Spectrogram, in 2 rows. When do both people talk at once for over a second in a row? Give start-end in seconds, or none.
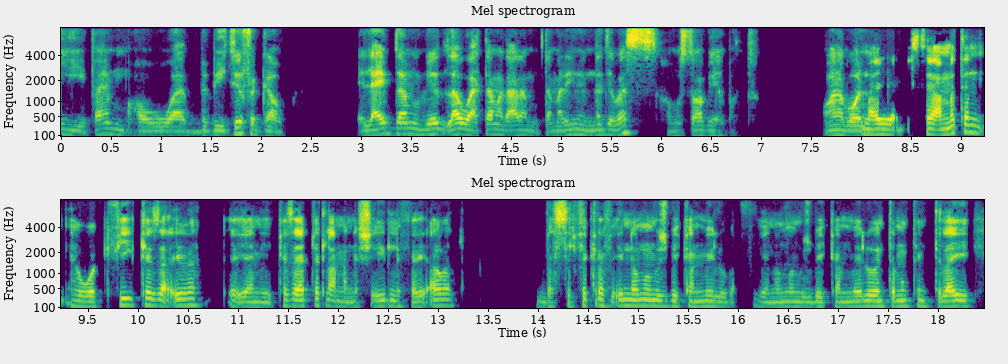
none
